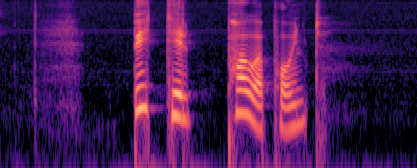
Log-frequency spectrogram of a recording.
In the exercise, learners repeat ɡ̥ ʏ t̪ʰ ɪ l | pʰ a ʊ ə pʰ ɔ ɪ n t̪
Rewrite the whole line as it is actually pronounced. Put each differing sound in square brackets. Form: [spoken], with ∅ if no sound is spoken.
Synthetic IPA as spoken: [b̥] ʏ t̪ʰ ɪ l | pʰ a ʊ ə pʰ ɔ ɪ n t̪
